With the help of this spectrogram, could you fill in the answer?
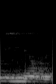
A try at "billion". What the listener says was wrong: But you have been pronouncing like million.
